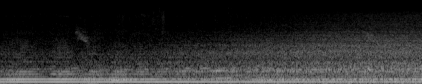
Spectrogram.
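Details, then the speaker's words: Furnace/air handler blower motor bench-tested on the blue (medium-speed) wire: smooth steady hum with even airflow, noticeably slower than high speed on black, no rubbing or rattles, normal blower motor running. "can hear how much slower that is from the first one."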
